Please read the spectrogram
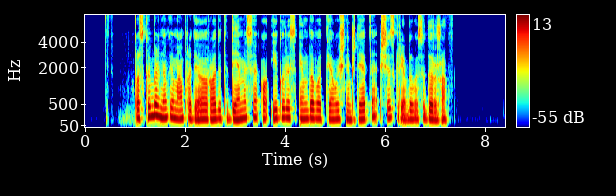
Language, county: Lithuanian, Klaipėda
